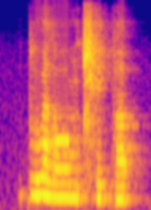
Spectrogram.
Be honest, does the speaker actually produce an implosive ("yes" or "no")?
no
